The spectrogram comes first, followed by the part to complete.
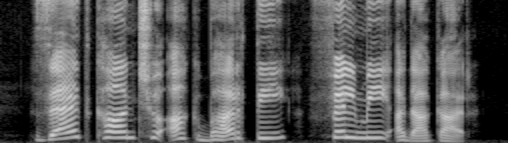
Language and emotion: Kashmiri, neutral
